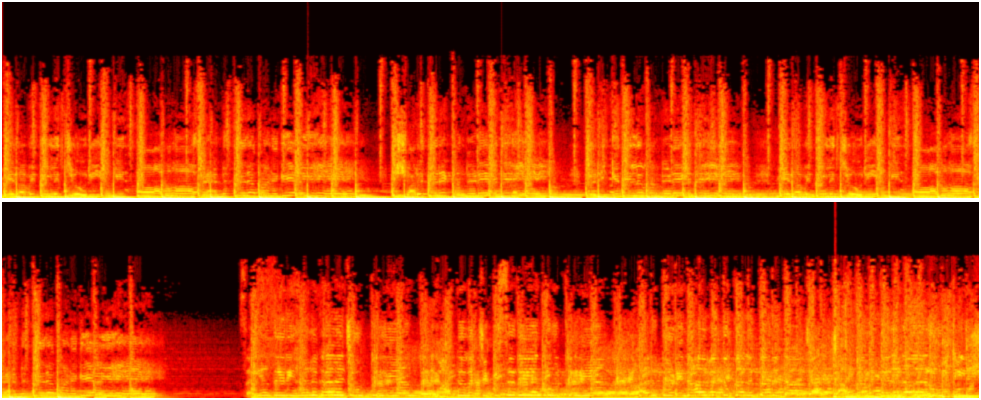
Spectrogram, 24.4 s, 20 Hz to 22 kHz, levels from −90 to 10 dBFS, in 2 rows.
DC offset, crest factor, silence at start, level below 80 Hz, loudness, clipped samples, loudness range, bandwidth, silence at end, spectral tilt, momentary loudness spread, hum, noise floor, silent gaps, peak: under 0.1%; 10 dB; 0 s; -14 dBFS; -11 LUFS; under 0.1%; 3 LU; 16.5 kHz; 0 s; -4.5 dB/octave; 2 LU; none; -42 dBFS; none; 0 dBFS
